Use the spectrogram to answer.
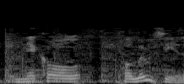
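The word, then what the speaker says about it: Polizzi: Nicole Pelosi, is that how you pronounce it? – Yes.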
